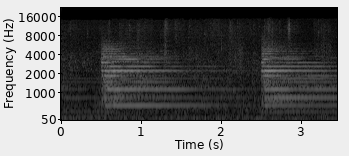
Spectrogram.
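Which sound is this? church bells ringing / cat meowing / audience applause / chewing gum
church bells ringing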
